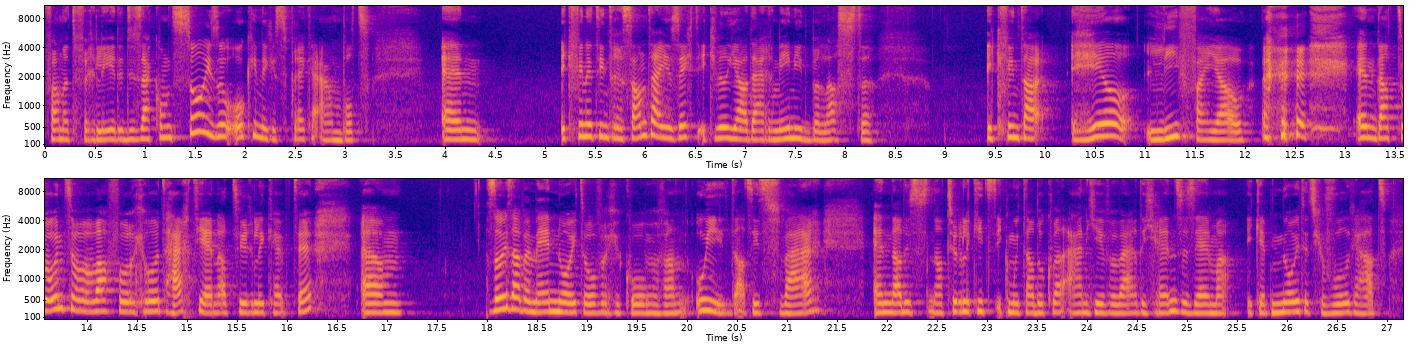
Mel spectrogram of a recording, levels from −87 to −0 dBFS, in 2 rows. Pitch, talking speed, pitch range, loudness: 215 Hz, 175 wpm, 205-245 Hz, -20 LUFS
